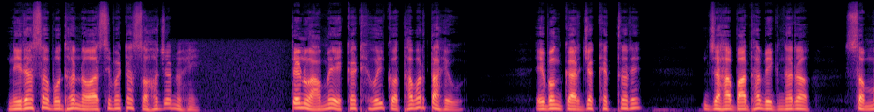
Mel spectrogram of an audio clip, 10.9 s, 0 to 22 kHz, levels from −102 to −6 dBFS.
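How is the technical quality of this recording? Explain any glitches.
The recording has one glitch, a short stretch where the sound briefly drops to AM-radio quality.

From 1.94 to 3.76 s, digital radio blending to analogue occurs. The receiver cross-fades over about 280 ms to the station's AM broadcast, so a faint hiss, roughly 40 dB down, appears at unchanged loudness. It fades back to digital just before "ଆମେ ଏକାଠି ହୋଇ କଥାବାର୍ତ୍ତା". The smooth fades and the added hiss distinguish it from an abrupt codec dropout or a plain low-pass filter.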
